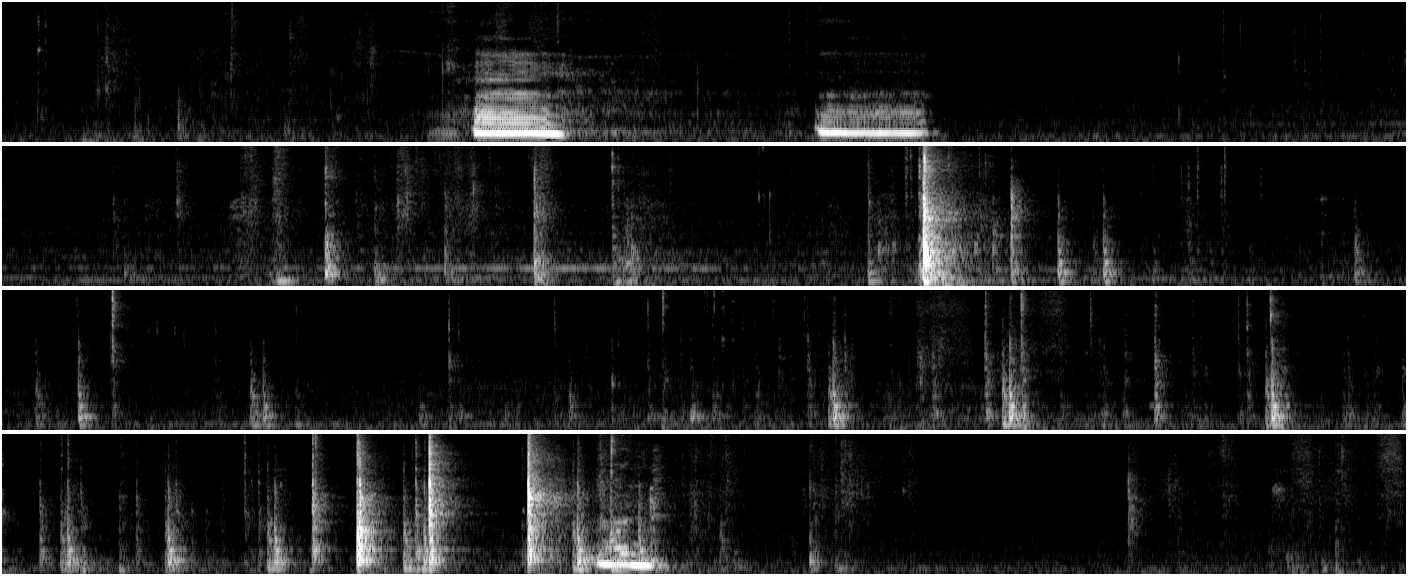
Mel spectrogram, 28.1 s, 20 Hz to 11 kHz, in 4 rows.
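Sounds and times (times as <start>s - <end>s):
faint steady hum: 0.0s - 20.8s
hard drive parts clicking and knocking: 11.3s - 24.2s.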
